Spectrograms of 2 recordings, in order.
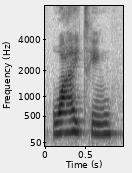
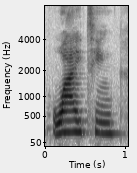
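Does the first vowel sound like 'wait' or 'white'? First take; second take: white; white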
